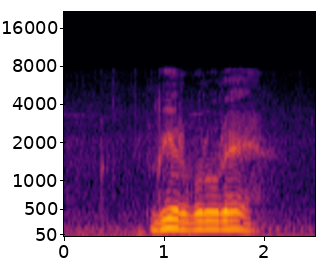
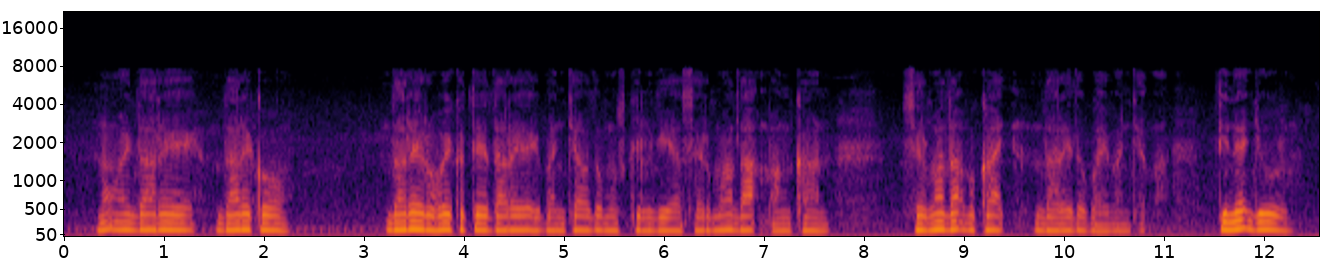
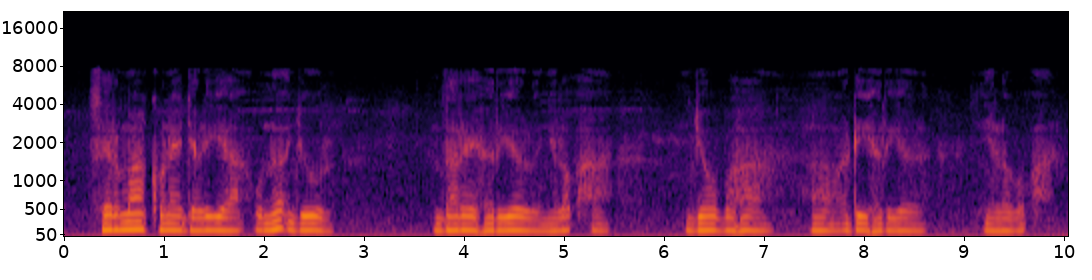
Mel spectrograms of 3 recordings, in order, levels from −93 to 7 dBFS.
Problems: none marked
